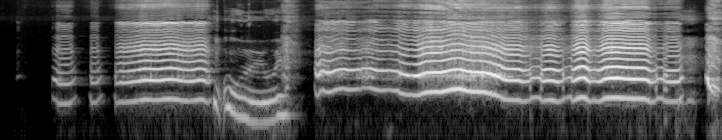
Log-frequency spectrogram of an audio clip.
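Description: High-pitched, rising and falling infant wails in several bursts, with a brief sob between them; an ordinary baby cry.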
